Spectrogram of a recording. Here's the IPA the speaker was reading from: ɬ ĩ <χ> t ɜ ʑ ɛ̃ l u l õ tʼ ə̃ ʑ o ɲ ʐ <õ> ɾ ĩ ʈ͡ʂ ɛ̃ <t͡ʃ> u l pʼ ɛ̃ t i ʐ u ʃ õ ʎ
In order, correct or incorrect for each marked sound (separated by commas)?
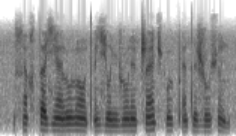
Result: correct, incorrect, incorrect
